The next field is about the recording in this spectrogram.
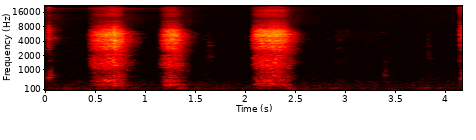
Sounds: Sniff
